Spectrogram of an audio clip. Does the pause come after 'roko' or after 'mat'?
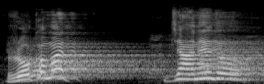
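after mat. The pause comes right after 'mat'.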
